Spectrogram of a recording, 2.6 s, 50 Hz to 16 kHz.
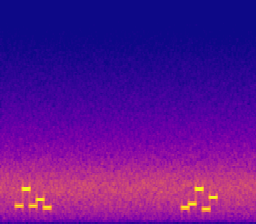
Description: Five-tone selective call (ZVEI), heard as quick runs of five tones, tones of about 70 ms, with radio hiss. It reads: 44473 35528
